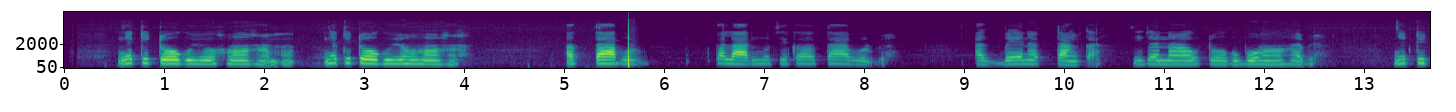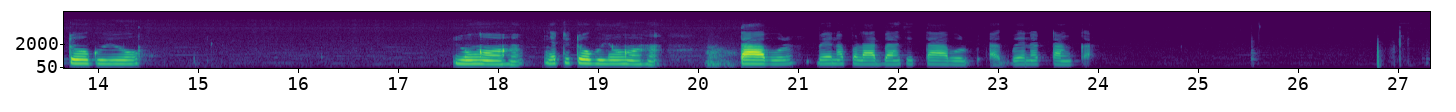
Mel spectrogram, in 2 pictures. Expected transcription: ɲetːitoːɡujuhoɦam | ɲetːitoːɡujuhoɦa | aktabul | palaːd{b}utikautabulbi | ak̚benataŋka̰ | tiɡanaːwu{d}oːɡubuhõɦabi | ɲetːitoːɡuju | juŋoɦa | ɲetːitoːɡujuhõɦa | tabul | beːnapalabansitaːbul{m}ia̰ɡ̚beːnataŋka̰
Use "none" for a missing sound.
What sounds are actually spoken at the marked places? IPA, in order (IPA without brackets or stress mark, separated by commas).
m, t, b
